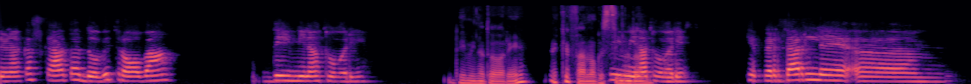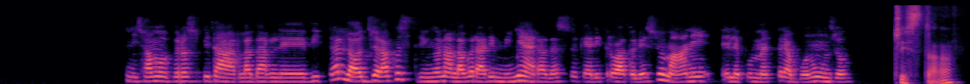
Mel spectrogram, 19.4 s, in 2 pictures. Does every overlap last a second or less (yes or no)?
yes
